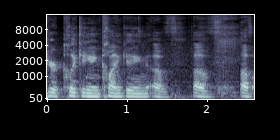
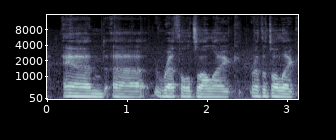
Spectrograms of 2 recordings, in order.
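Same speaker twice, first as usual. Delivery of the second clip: normal talking voice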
